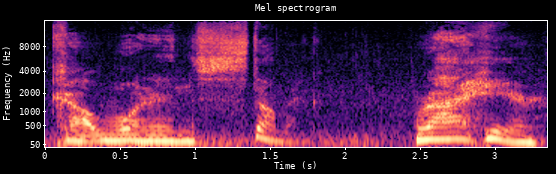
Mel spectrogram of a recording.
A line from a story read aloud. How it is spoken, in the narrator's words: my dad slurred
